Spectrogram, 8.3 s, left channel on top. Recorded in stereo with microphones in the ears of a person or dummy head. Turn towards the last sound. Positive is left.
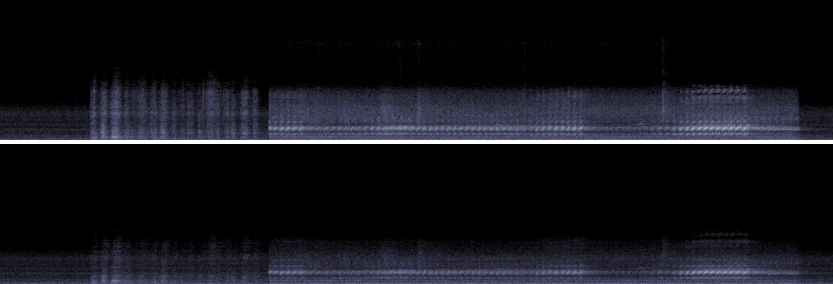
turn(degrees=30)  # may be behind; listen again after turning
